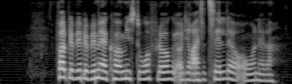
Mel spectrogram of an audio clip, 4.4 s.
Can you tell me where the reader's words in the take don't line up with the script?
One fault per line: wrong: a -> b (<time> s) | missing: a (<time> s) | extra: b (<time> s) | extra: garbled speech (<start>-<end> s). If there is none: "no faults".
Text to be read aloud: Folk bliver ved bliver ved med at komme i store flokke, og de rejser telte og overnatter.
no faults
